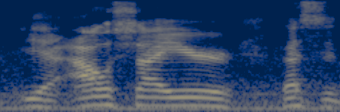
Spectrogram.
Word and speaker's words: Al-Shaair: And on top of that, as you see, I can't remember how to pronounce his name, but I want to say Al-Shaair. Yeah, Al-Shaair, that's his name.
